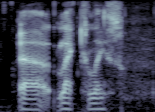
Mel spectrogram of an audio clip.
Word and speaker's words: Lactalis: And then they'll pay Lactalis, is how you say it.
